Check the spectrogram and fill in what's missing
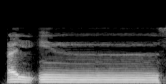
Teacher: نون ساكنة جاء بعدها حرف السين، وحرف السين من حروف الإخفاء الحقيقي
